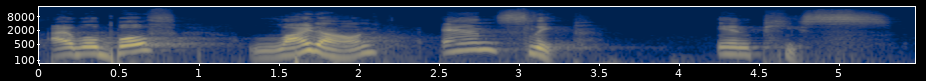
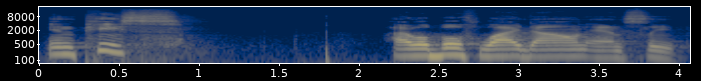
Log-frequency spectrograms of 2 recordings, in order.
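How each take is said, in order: First: "both" louder and held, then "lie down and sleep" drawn out slowly; stress on both. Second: Said in the usual way. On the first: Shown as a demonstration. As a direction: lean on "both", then let the line slow down. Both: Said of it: "It's doubly emphasized".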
